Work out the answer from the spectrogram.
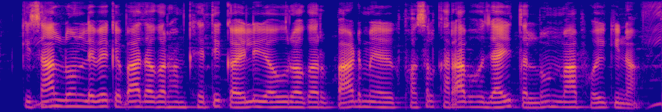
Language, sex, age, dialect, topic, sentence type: Bhojpuri, male, 18-24, Northern, banking, question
